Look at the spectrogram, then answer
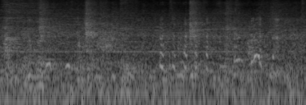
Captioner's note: mom laughs dryly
